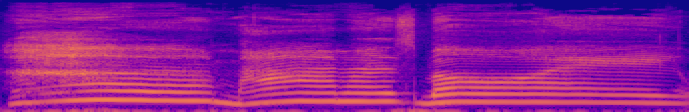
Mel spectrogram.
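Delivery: loud gasping mock shock, dragged out slowly. Recapping the bar scene, mocking her cousin as a mama's boy, in loud mock shock. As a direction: gasp loudly and stretch out mama's boy in mock disbelief.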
